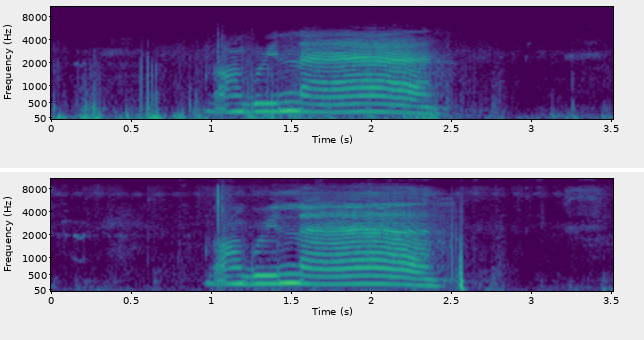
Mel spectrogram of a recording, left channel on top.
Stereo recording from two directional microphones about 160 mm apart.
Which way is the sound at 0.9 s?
90° right.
